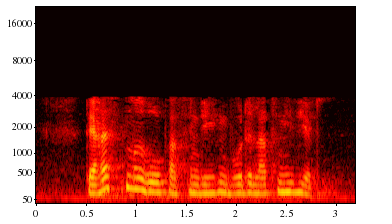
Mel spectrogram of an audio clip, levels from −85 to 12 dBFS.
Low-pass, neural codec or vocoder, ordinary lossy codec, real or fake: 7.2 kHz; codec, 24 kHz, 0.9 kbps, WavTokenizer, medium speech release version 2; AAC, 16 kbps; fake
